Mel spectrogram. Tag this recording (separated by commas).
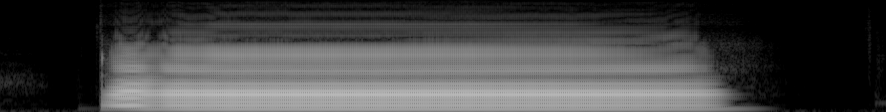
Music, Musical instrument, woodwind instrument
